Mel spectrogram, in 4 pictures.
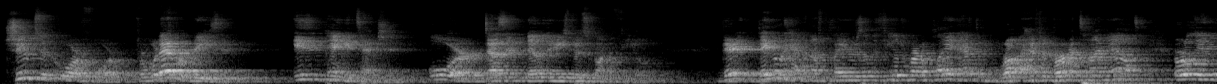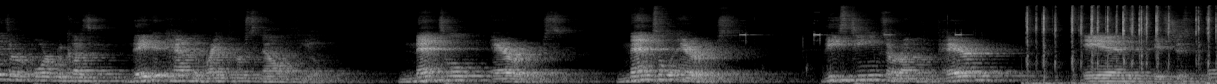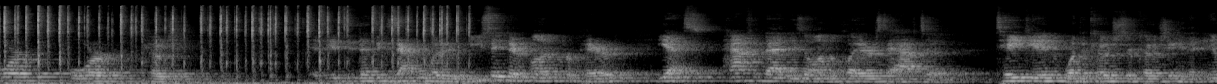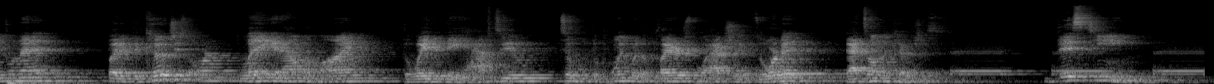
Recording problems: off-mic speech; far
room echo; noticeable; dies away in 1.1 s
alarm; noticeable; from 20 to 22 s; peak 8 dB below the speech
keyboard typing; loud; from 22 to 29 s; peak 6 dB above the speech
phone ringing; faint; from 46 s on; peak 10 dB below the speech

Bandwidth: 16.5 kHz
